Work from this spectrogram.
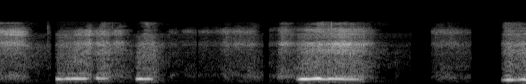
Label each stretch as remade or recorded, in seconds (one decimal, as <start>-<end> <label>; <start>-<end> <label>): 0.0-5.3 recorded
